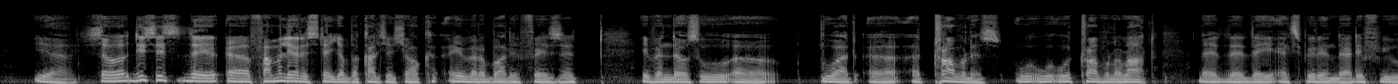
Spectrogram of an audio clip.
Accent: South Sudan; English is a second language; now in New Zealand; for me, I came originally from South Sudan, and when I came here, the culture here does not match the culture I come from.

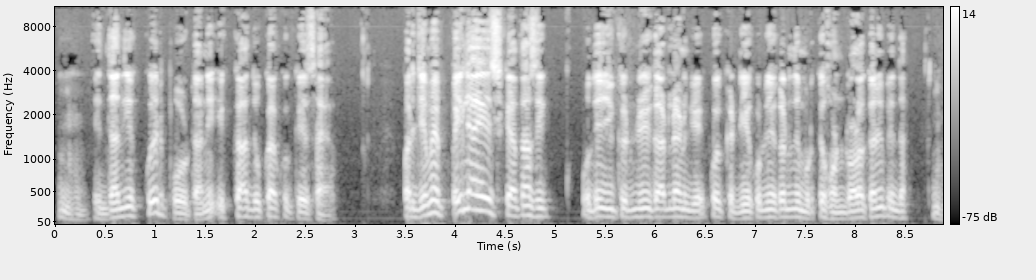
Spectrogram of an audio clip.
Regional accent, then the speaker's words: Punjab, India

